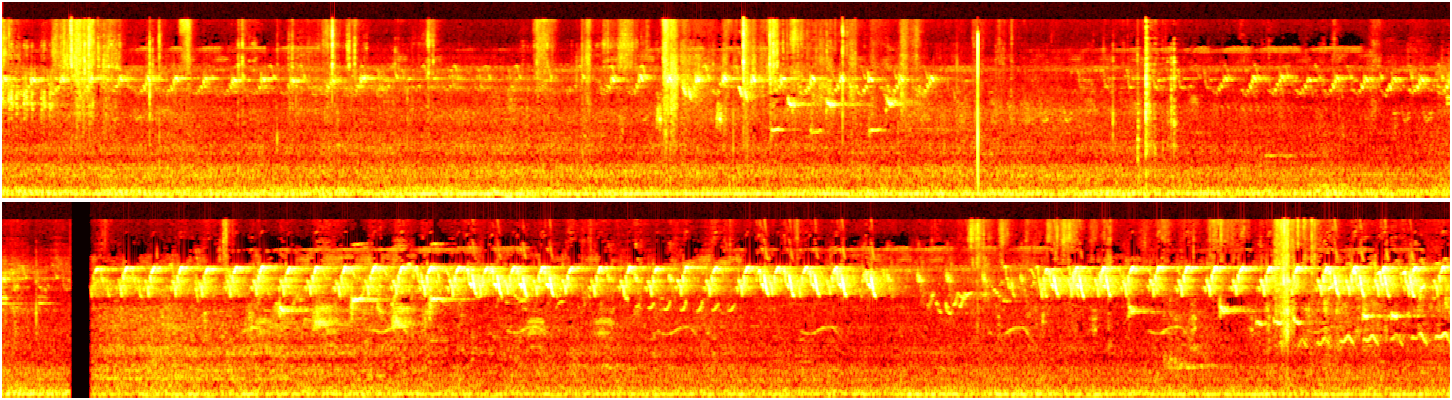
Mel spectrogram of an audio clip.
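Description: Morning chorus of small birds: long fast trills of high repeated notes and shorter whistled calls, over a steady low rumble. The sound breaks off for a moment about halfway through.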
